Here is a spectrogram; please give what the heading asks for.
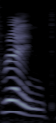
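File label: "friend", Nigerian Pidgin, female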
